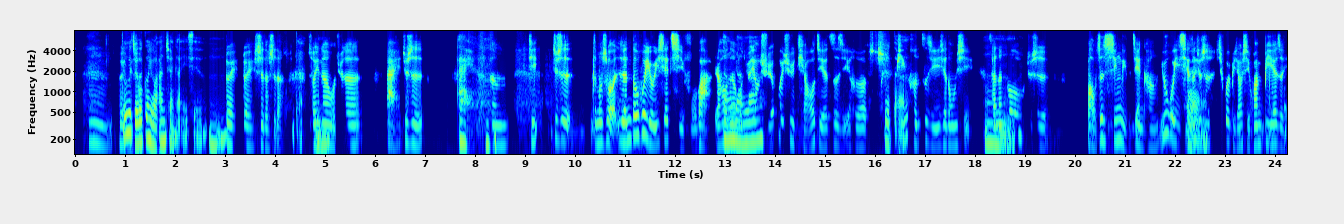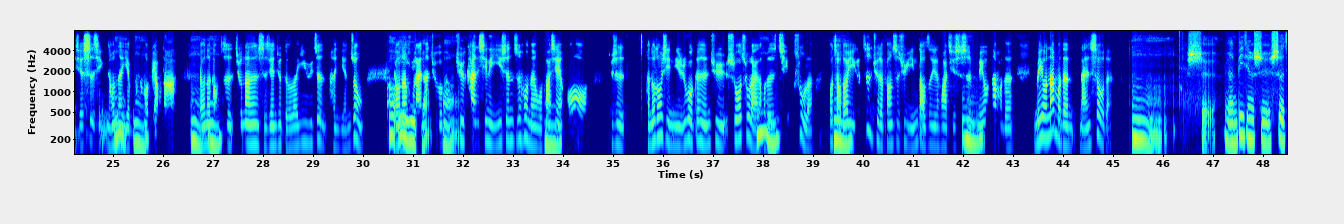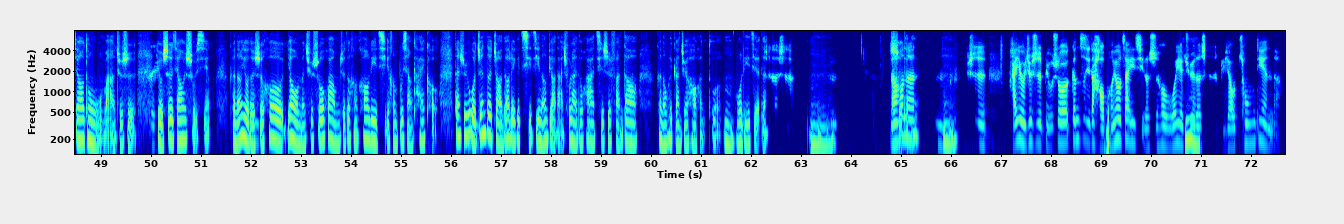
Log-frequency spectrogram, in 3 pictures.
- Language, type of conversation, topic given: Chinese, unstructured, 你怎么看待生活中的小确幸？
- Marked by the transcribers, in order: other background noise; chuckle; tsk; throat clearing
